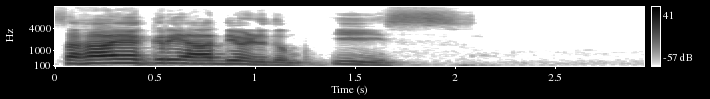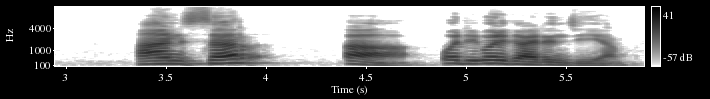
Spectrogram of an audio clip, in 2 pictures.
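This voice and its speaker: A man gives an exam-prep grammar lesson, drilling examples one after another. He speaks slowly in a fairly high voice and keeps stopping to quiz the listener. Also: lively intonation. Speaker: English exam coaching teacher.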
